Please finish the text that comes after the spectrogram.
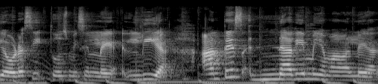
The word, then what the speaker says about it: Leah: No, como tan solo que yo les diga, se dice Lía y ya. Pero mira, hasta ahorita vengo a saber por qué todo mundo pronuncia el nombre de Lía como Lea. Porque le pusieron la H al final, según lo que ella me explicó.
